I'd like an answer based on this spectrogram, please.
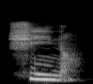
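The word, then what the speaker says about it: chá: शौक से पीते हैं, चाय को पुर्तगीज में शा कहते हैं, शा, ठीक है। तो हम चाय कहते हैं और पुर्तगीज में उसको शा कहते हैं, CHA, और ऊपर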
